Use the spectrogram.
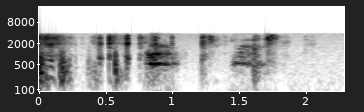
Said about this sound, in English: No, sorry. My dogs are barking. Hold on.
